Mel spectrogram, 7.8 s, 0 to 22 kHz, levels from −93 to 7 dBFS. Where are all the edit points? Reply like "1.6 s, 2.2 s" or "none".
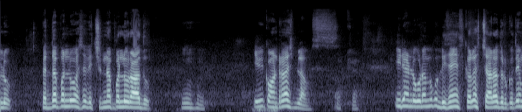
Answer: none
